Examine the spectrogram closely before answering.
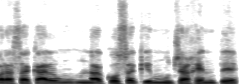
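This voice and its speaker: A man's medium-pitched voice with a Portuguese accent, fairly slow, the sound dry and close with no echo. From Portugal. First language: Portuguese (speaking Spanish). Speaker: jockey. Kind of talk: casual chat.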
